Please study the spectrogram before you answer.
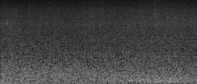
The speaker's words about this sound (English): Obviously, still raining, as you can hear.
